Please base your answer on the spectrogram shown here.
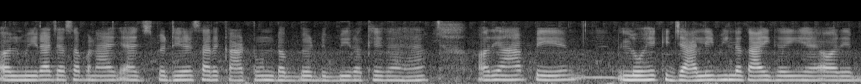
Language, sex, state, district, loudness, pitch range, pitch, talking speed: Hindi, female, Maharashtra, Chandrapur, -16 LUFS, 195-210 Hz, 205 Hz, 180 wpm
